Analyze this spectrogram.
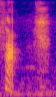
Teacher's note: labiodental, itu dari bibir bawah dan gigi atas. Bibir bawah dan gigi atas, yaitu huruf fa.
